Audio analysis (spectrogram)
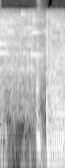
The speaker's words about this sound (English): Maybe get some glass breaking, Wait, I can make that happen for you if you want right now.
